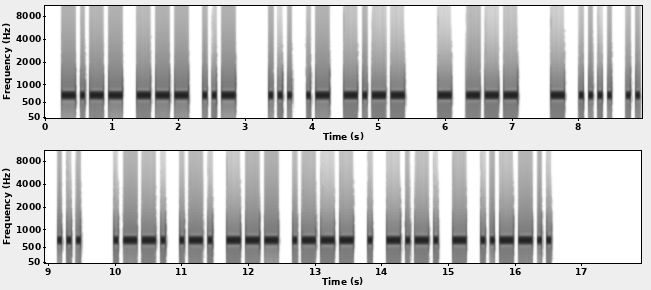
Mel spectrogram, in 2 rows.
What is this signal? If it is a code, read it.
Morse code, heard as a keyed tone, about 17 wpm, 700 Hz. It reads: YOU SAY TO THIS PROJECT?
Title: Sentences from Top 1400 Words 17wpm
